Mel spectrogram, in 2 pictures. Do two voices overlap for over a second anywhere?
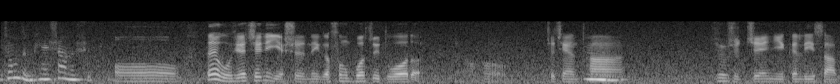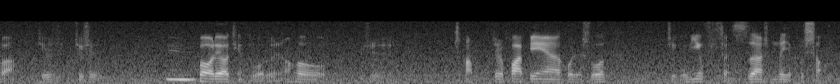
No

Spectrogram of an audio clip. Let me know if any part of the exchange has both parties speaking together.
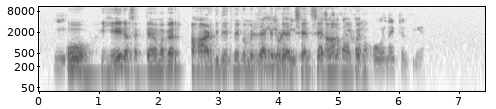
Yes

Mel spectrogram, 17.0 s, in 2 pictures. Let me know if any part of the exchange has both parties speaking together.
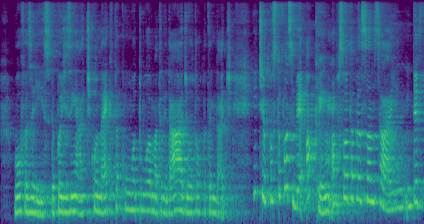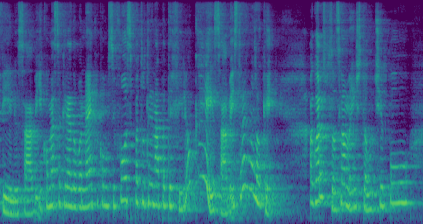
No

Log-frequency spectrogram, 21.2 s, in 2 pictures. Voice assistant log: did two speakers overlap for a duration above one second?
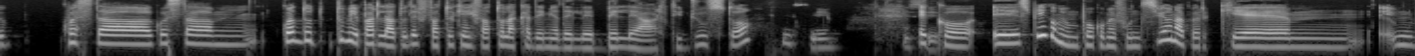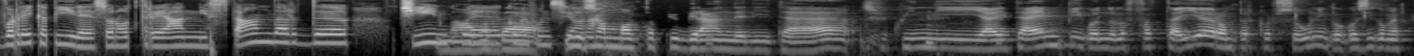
Yes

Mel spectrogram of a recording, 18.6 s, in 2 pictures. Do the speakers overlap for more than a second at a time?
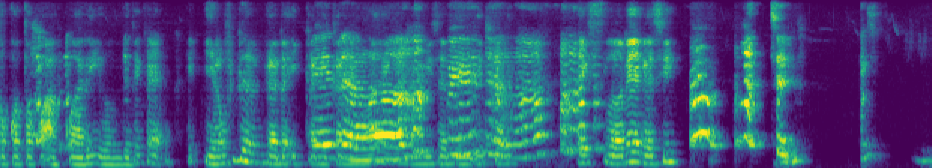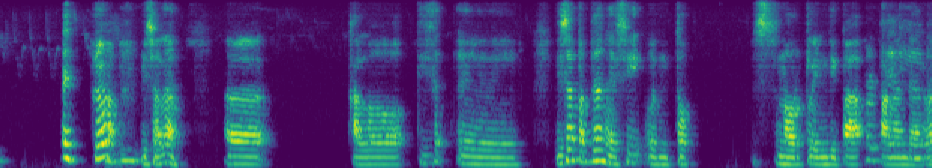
Yes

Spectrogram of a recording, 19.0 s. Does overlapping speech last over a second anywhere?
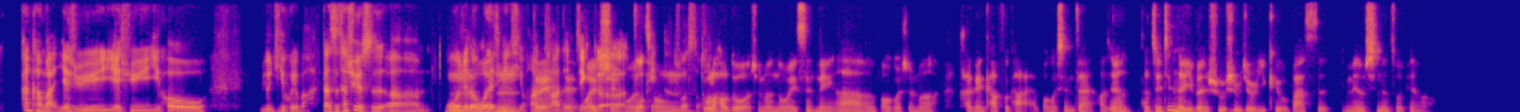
Yes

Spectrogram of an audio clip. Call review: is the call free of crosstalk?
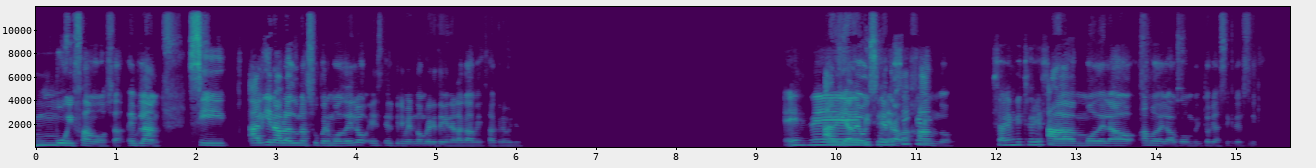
No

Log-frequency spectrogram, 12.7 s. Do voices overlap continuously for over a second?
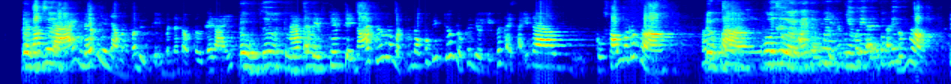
Yes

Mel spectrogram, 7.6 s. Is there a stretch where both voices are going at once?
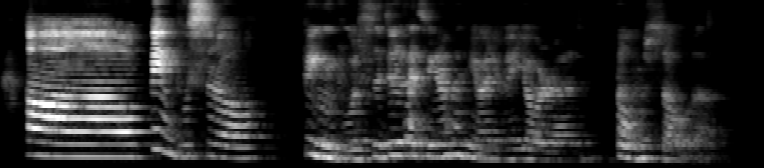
No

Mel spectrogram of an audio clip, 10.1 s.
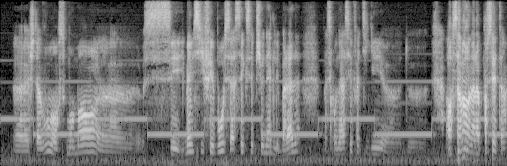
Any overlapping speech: No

